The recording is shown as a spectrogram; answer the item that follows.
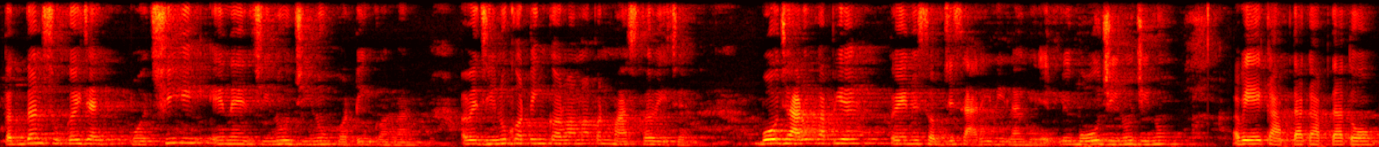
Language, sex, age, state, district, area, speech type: Gujarati, female, 60+, Gujarat, Surat, urban, spontaneous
